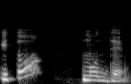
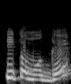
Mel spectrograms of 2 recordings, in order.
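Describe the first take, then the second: First: ইতোমধ্যে drawn out very slowly, syllable by syllable; slow clear pronunciation. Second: Said in the usual way. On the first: Shown as a demonstration. Teacher showing students how to say ইতোমধ্যে, very slowly and clearly. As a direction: say ইতোমধ্যে slowly so students hear each part. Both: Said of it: "এরকম ভাবে শব্দ উচ্চারণ করব".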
